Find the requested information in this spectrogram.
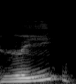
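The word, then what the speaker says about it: Lý: say this one Lee so on the English document there's no accent mark on this last name but it need one okay so otherwise it's going to be a first name not the last name the last name come with the Yos set you know the accent mark the rising up accents mark on this one so we we say it Lee Lee so not Lee so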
